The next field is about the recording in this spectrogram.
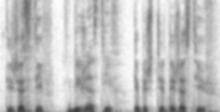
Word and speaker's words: Digestiv: Digestivs. – Genau. – Digestives. Wie ist die richtige ja. – Aussprache? – Digestiv. Digestiv. Digestiv, ja.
